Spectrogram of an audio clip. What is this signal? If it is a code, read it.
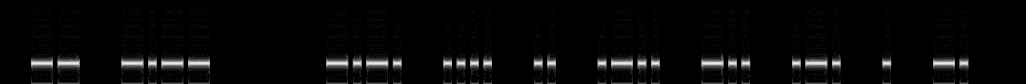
Morse code, heard as a keyed tone, about 18 wpm, spaced as for 12 wpm, 1000 Hz. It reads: MY CHILDREN
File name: qotdfiles / 12wpm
